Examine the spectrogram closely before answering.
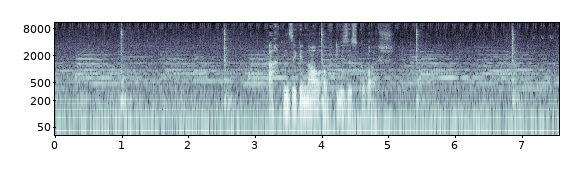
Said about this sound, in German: Und jetzt richten Sie Ihre Aufmerksamkeit auf das Ticken der Uhr.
